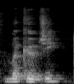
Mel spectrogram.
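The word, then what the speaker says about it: Micucci: What, how do you pronounce her last name? – McCoochie. – Just checking.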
